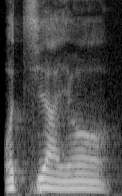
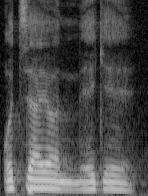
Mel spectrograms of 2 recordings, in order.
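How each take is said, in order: First: 어찌하여 drawn out very slowly with a falling end; slow it right down and let 어찌하여 fall; slow stressed 어찌하여. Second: 어찌하여 stretched out slowly and falling; slow, weighty 어찌하여 before 내게; slow stressed 어찌하여. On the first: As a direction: dwell on each syllable of 어찌하여. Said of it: "어찌하여가 몇 번 나옵니까?". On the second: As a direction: lean on 어찌하여 for the third time. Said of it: "세 번째". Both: Shown as a demonstration.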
